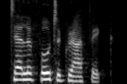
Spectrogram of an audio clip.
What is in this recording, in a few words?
"Telephotographic", Indian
